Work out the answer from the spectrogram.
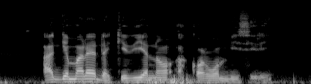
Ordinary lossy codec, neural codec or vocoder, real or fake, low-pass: none; none; real; 14.4 kHz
